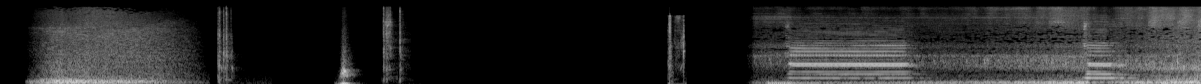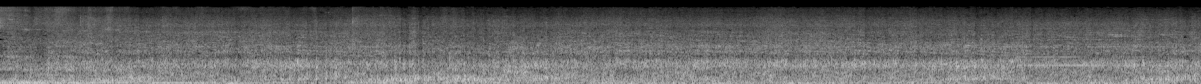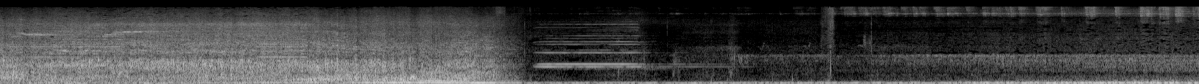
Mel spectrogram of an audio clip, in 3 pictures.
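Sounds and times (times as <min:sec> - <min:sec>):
train rumbling past: 0:07.5 - 0:36.0
locomotive horn: 0:07.7 - 0:09.3, 0:10.8 - 0:11.4, 0:21.9 - 0:25.5, 0:26.4 - 0:27.6, 0:28.7 - 0:31.4.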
